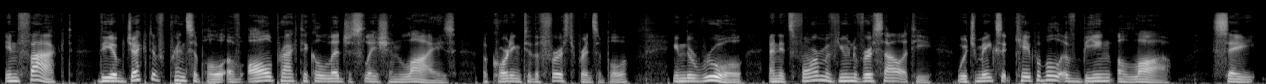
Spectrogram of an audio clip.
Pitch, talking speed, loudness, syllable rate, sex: 135 Hz, 155 wpm, -19 LUFS, 4.6 syllables/s, male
